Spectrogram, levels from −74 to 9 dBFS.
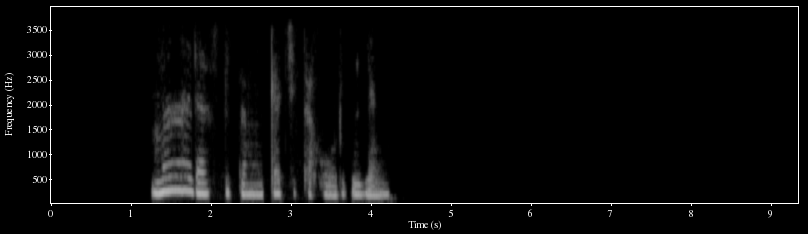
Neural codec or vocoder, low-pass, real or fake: codec, 44.1 kHz, 2.6 kbps, SNAC; 3.6 kHz; fake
